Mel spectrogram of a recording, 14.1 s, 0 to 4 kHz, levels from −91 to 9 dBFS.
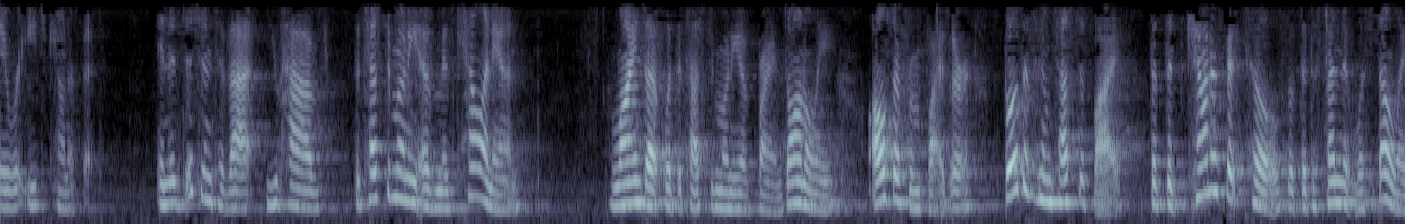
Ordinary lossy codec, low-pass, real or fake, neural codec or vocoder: MP3, 24 kbps; 3.6 kHz; real; none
